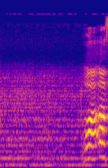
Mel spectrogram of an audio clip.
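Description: Arabic orchestra holding a soft, steady low note in the strings. Near the end, a louder phrase comes in, rising in pitch with vibrato.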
